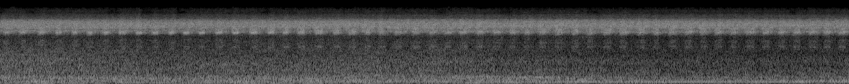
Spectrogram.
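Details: Male cicadas sing in a loud, continuous, high-pitched shrill buzz with a steady pulsing throb, recorded in July 2020 in Larissa, Greece.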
